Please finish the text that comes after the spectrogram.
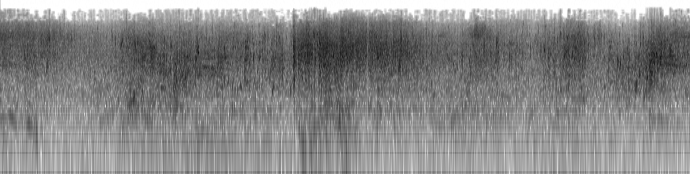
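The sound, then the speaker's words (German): Continuous splashing and sloshing of water, fairly loud, with churning bursts throughout as people bathe and splash in a bay enclosed by high rocks. “Ey, spritz nicht so.”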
